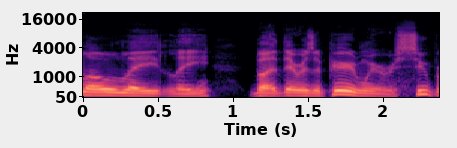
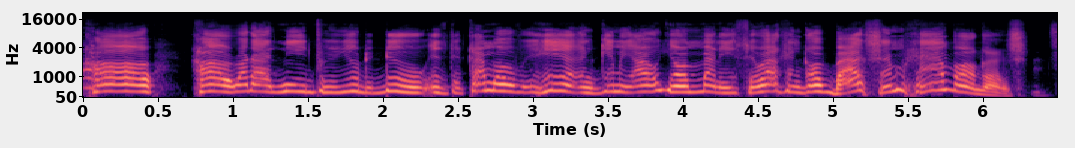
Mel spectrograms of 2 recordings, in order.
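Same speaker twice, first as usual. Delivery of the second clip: squeezed, very high-pitched oddball cartoon voice. Speaker imitates a character from a cartoon show: Meatball voice. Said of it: "That's Meatball".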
